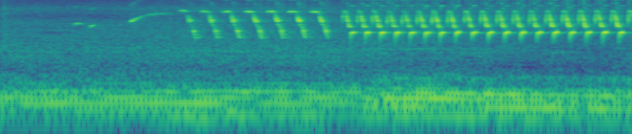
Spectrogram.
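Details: Canary of the Nusantara type singing: a short rising whistle, then a fast buzzy trill of repeated notes about eight per second, over steady low traffic-like rumble.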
